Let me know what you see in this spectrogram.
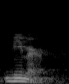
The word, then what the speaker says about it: Mimir: And that's one of my things, one of my favorites, which is Mimir. Did I say that right? – Mimir, thank you. I was like, Mimir doesn't sound right.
